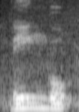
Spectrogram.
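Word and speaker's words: りんご: Lingo. Bingo. Remember, it's not R sound. It's L sound, right?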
